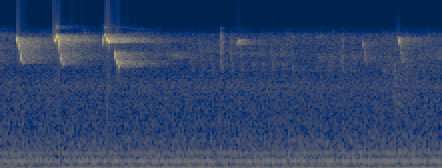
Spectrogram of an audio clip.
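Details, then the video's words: Saffron finch recorded in the wild: three sharp, high descending notes in quick succession, then a few fainter, more distant notes after a pause, over a steady low background hum. "Canto Para Esquentar o Canário da Terra - Gravado na Natureza!"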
